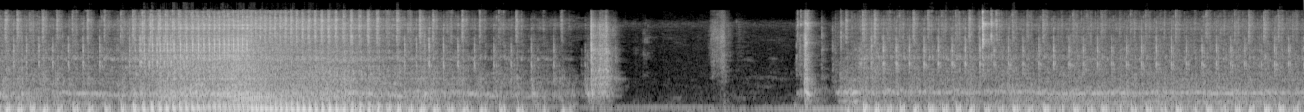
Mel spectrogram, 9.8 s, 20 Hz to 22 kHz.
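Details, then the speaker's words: Honda Supra X 125 motorcycle with hard-to-hold idle caused by a carburettor problem: idle surges and falls, dies briefly, then settles to an uneven putter; engine also has rough noise, oil burning from worn piston rings. "Guys oke Guys di sini terdapat permasalahan yang mana ransamnya susah kita spel dulu ini permasalahan untuk langsam ada di karburator"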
